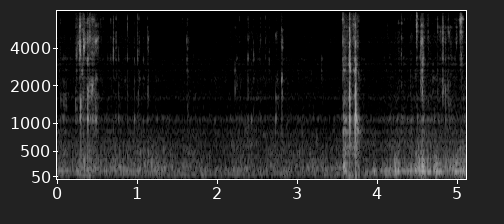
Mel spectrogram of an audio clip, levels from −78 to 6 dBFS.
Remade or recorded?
remade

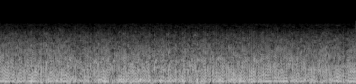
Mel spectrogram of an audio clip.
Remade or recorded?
remade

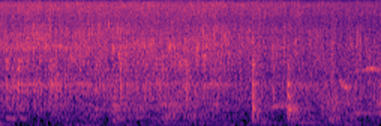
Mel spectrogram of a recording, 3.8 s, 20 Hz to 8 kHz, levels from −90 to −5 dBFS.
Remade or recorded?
recorded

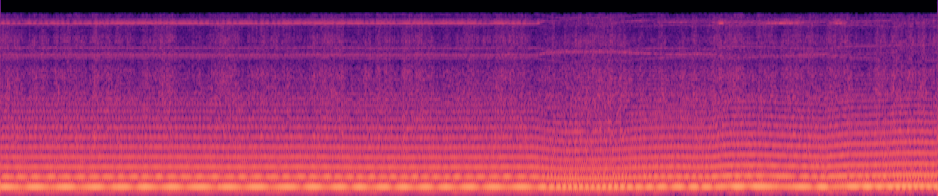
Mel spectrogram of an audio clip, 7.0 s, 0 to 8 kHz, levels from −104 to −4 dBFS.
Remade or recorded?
recorded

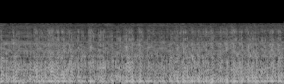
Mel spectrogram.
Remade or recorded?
remade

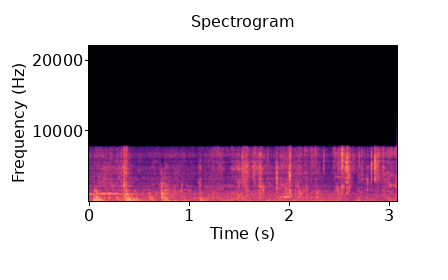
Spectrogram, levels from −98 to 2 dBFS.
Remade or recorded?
remade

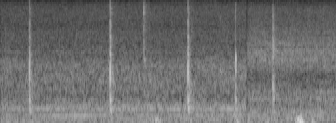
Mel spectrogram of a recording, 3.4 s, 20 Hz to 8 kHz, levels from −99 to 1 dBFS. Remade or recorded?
recorded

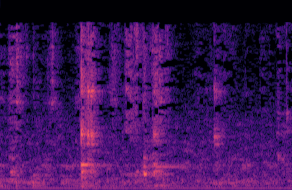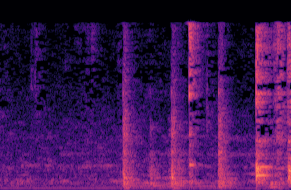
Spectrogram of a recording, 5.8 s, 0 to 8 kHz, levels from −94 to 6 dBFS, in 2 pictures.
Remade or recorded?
recorded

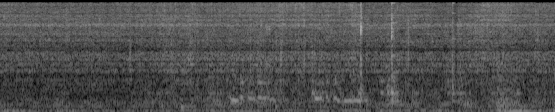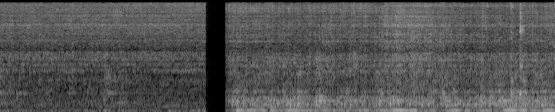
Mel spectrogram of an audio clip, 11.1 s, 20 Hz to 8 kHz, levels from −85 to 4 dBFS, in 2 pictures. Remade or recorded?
recorded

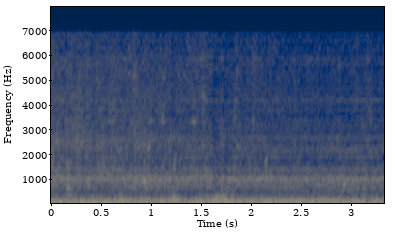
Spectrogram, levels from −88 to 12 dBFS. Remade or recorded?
remade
